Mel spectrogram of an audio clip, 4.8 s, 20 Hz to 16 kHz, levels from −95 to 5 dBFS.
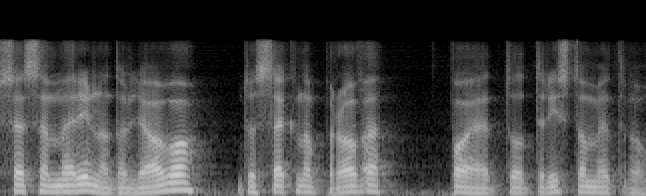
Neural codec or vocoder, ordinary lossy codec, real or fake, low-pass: codec, 16 kHz, about 1 kbps, DyCAST, with the encoder's durations; none; fake; 7.2 kHz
